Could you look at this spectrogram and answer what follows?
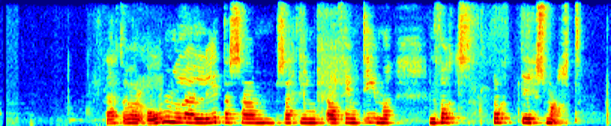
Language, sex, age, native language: Icelandic, female, 11, Icelandic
